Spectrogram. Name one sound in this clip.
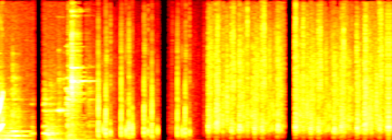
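Quick footsteps patter away.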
